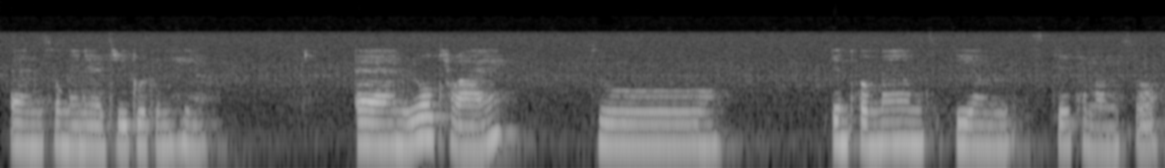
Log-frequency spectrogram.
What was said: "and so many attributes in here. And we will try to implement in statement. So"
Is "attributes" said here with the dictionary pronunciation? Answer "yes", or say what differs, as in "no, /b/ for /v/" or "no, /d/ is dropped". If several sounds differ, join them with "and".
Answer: no, /s/ is dropped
